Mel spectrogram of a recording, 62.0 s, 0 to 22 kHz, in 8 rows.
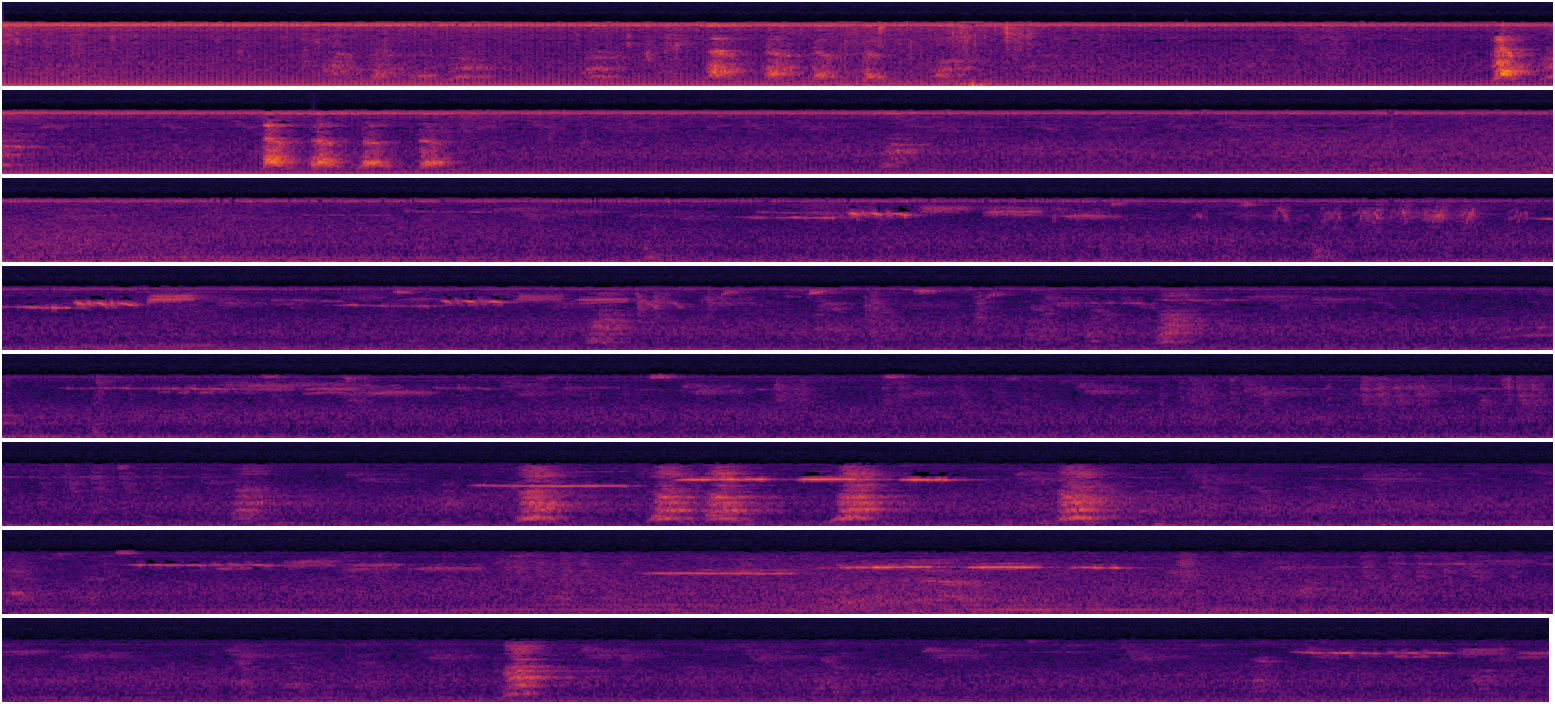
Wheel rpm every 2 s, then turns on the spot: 0, 0, 0, 0, 0, 0, 0, 0, 0, 0, 0, 0, 0, 0, 0, 0, 0, 0, 0, 0, 0, 0, 0, 0, 0, 0, 0, 0, 0, 0, 0.
none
